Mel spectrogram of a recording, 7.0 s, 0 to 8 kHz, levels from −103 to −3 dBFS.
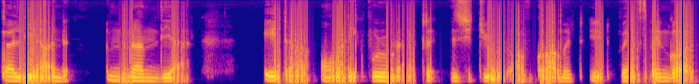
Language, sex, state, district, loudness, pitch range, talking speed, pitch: Bengali, male, West Bengal, Kolkata, -17 LUFS, 120-140 Hz, 110 wpm, 135 Hz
